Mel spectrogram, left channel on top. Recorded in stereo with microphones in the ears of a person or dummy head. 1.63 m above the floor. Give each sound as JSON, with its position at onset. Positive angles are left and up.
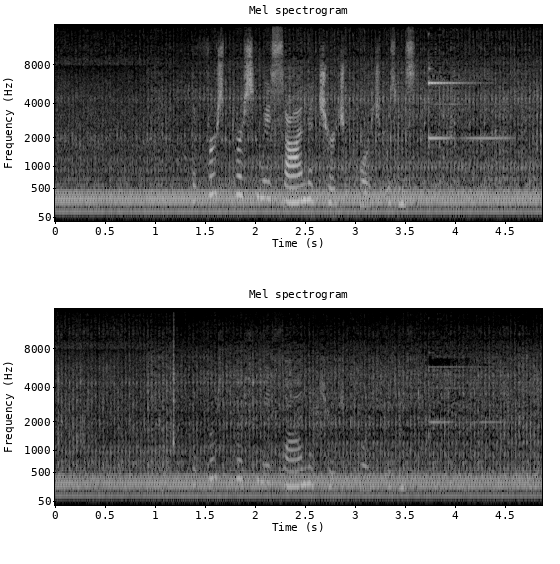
{"t": 0.0, "sound": "an engine running", "side_deg": 50}
{"t": 1.4, "sound": "a woman speaking", "side_deg": 65}
{"t": 3.7, "sound": "a bell", "side_deg": 60}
